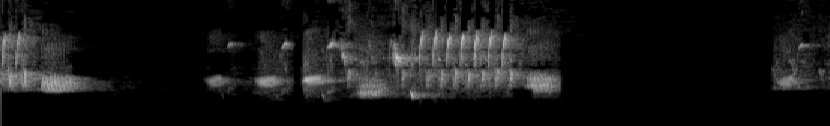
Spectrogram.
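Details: Song sparrow, a small brown-striped sparrow, giving short clear notes and then a varied song: spaced introductory notes run into a quick rattling trill that ends in a lower slurred note, with another song starting at the end.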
